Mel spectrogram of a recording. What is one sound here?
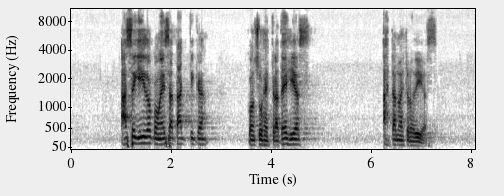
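A middle-aged man speaks deliberately into a microphone, in bursts with pauses.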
